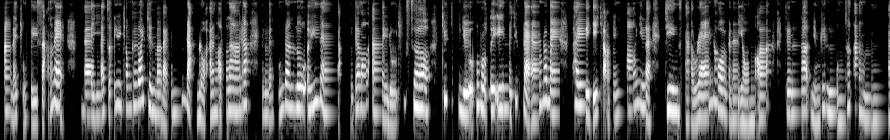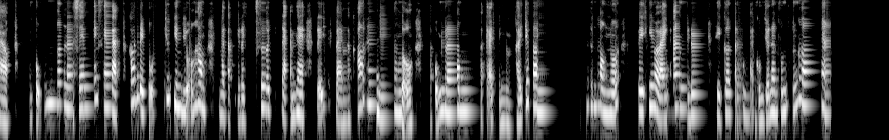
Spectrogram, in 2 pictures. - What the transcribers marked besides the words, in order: distorted speech; unintelligible speech; unintelligible speech
- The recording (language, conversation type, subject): Vietnamese, advice, Lịch làm việc bận rộn của bạn khiến bạn khó duy trì ăn uống điều độ như thế nào?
